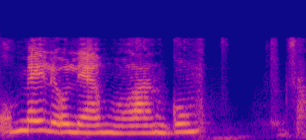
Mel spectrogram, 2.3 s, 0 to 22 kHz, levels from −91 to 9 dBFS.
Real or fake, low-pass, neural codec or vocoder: fake; 7.2 kHz; codec, 16 kHz in and 24 kHz out, 0.4 kbps, LongCat-Audio-Codec, fine tuned four codebook decoder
